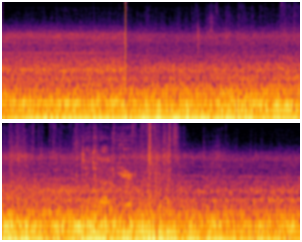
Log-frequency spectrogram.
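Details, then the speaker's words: Subaru WRX driving, heard inside the cabin: steady low droning buzzing hum over road noise that rises in pitch with road speed, unchanged by gear, clutch or revs; dealer diagnosed a broken centre diff viscous coupler. "It'll speed up and get higher pitch as I go faster. Here, take a little listen."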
